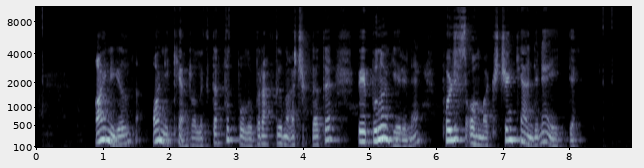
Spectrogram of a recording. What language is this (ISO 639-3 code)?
tur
